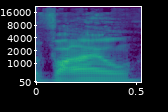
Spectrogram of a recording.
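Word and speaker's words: Weil: The leader of this mathematical group was Andre Whale, pronounced a vile as in viism.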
